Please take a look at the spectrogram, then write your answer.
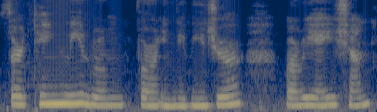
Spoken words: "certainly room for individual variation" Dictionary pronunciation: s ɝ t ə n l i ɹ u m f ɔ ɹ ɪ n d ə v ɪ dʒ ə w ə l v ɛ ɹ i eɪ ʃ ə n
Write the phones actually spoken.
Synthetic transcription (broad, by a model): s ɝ t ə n l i ɹ u m f ɔ ɹ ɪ n d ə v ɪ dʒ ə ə l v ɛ ɹ i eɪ ʃ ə n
